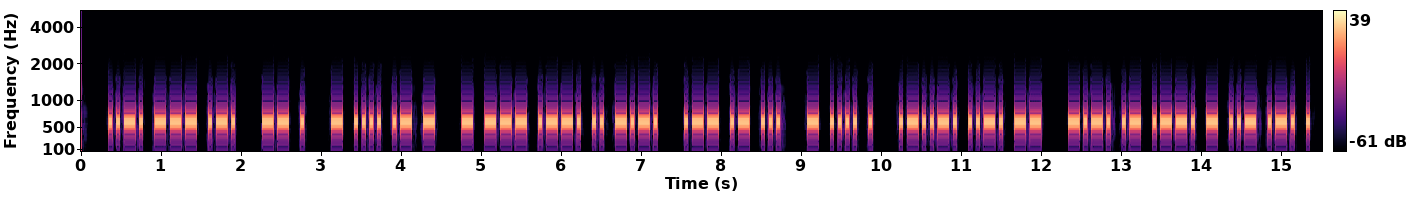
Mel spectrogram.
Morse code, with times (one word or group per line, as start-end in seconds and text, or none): 0.3-1.9 FOR
2.3-2.8 ME
3.1-4.4 THAT
4.8-7.2 TOPIC
7.5-8.7 WAS
9.1-9.9 THE
10.2-12.0 "FM
12.3-15.4 CAPTURE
